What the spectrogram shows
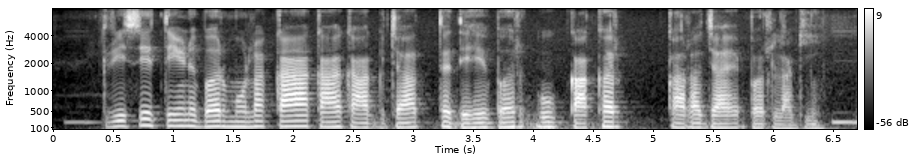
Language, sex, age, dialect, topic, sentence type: Chhattisgarhi, male, 25-30, Central, banking, question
